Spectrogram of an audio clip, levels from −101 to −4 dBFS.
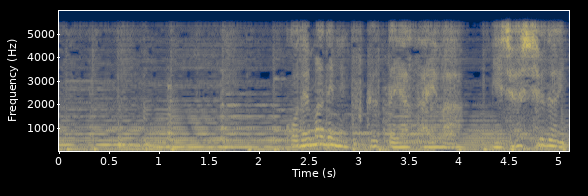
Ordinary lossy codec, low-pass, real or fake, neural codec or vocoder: none; 5.4 kHz; fake; vocoder, 24 kHz, 100 mel bands, Vocos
